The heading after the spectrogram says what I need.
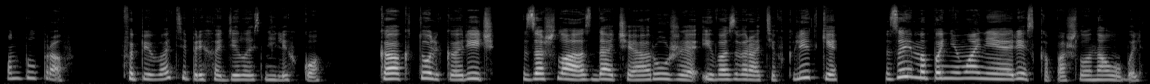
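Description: A woman reading a science fiction audiobook in scripted narration, with expressive delivery. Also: on the high side, unhurried.

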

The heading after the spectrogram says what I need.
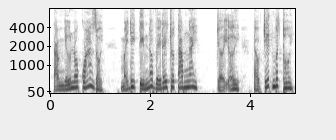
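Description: A man's voice: a little high, lively intonation, normal speed, no echo, studio quality. A man doing a drunk, wailing father. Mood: anguished. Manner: wailing, shouting. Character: grieving drunken father, middle-aged man.

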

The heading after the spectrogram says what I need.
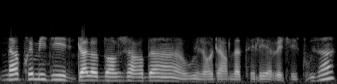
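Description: Wry, gentle radio-drama father, close and dull-sounding. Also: on the high side, sing-song, fast talker, dry recording. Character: older father speaking to his grown son.

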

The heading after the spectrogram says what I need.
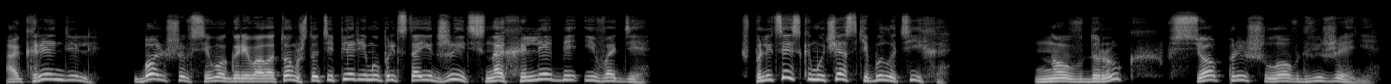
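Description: A man reading a children's story aloud in an expressive storybook style. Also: fairly high pitch, takes it slowly, dry recording, clean studio sound. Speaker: narrator. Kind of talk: storybook narration.

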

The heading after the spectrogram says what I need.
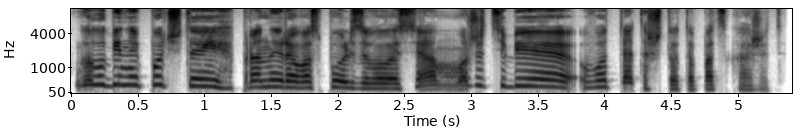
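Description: A woman voicing a calm, sarcastic man who drawls his teasing remarks in a storybook. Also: high voice, normal speed, vocal fry, dry recording, clean studio sound, pitched above the performer's own voice, heavily acted. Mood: mocking. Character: calm mocking man, sly and unflappable.

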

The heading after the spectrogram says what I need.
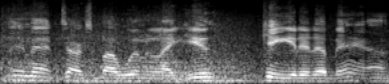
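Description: An actor playing a gruff, blunt police detective who challenges the man he is talking to. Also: medium pitch, steady tone, fast, very noisy, close to an everyday voice. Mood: challenging. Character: gruff hard-bitten male cop, challenging. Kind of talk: 1980s action film acting. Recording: film soundtrack with music behind.

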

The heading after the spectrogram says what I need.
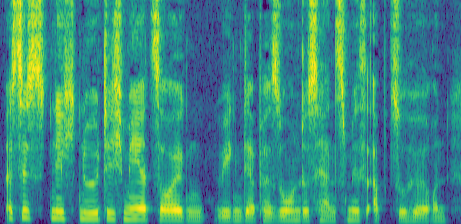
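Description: A reader doing a stern measured judge. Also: mid-range voice, mellow, no room sound, studio quality, close to an everyday voice.

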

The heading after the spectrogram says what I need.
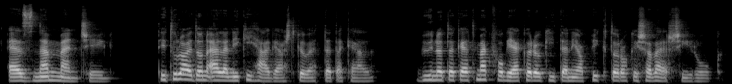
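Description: A woman's voice: fairly low pitch, lightly acted. A woman voicing a stern, commanding male Lord who speaks formally and severely in a storybook reading.

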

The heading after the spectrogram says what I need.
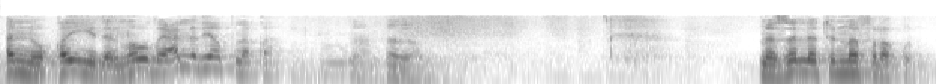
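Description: A man teaching Arabic grammar in a classroom lesson, questioning his students and repeating examples slowly. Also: high voice, expressive, muffled recording. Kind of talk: classroom lesson explaining morphology.

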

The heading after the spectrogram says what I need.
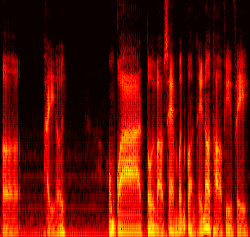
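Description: A man voicing a bad-tempered village chief in a ghost story, gruff and blustering. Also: rumbling low, expressive, normal speed, a bit bright, voice pushed down. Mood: worried.

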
